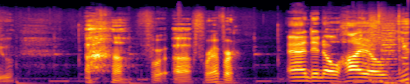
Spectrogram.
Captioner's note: chuckling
